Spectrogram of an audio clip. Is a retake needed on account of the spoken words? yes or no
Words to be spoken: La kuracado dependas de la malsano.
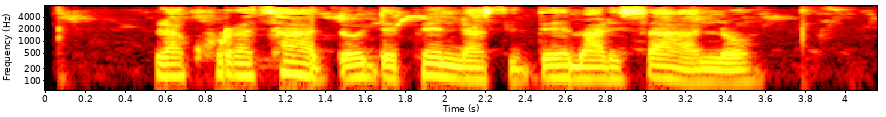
yes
